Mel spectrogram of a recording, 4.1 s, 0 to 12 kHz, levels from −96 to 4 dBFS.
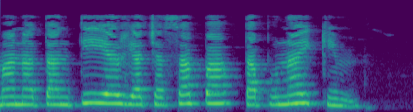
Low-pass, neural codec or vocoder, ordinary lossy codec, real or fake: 7.2 kHz; none; MP3, 48 kbps; real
